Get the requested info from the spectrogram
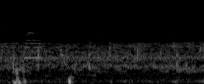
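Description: Steady outdoor background hiss with two soft, low thumps in the first second.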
